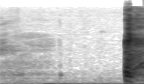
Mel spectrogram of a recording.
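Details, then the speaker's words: Adult who starts coughing every time they talk gives one abrupt, forceful cough after a moment of near silence: a single isolated cough. "as you can probably hear every time i talk i start coughing and i've not got a lolly in my mouth and that's not good so i probably need to rest my voice for a little bit"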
